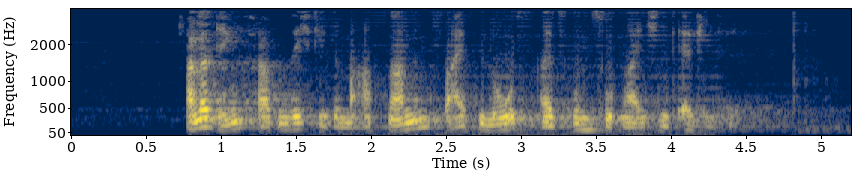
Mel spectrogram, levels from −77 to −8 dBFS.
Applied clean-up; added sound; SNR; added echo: neural separator model SepFormer DNS4.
